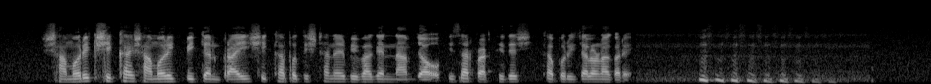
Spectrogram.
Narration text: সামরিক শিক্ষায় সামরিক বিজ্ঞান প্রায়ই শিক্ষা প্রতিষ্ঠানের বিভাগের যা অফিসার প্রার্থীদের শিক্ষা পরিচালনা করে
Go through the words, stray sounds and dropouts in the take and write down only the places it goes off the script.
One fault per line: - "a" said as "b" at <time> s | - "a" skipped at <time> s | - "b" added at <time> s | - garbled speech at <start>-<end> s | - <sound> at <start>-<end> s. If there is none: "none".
- "নাম" added at 4.0 s
- laugh at 7.0-8.5 s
